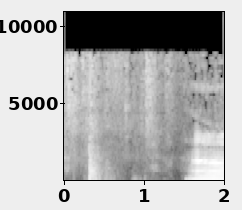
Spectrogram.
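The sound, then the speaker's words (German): In a kitchen, after a few soft, scattered bumps and rustles, a cat lets out one loud, drawn-out meow with a tonal, slightly rising pitch that carries to the end. “Falls ihr irgendwelche Störgeräusche gehört, das sind die Katzen.”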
